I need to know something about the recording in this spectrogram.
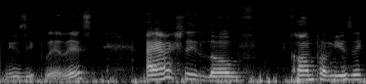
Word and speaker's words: Kompas: music in the Caribbean, compa music. It's spelled Kompas, and sometimes it's spelled Compas. And I think sometimes they drop the S also off of it.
